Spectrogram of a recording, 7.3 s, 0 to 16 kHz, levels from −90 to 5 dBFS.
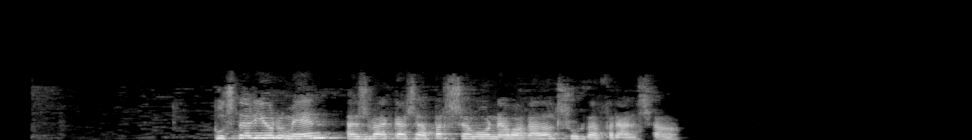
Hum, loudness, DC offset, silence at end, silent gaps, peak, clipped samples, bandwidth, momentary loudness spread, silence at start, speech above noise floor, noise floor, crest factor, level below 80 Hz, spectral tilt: none; -14 LUFS; under 0.1%; 2.2 s; none; -2 dBFS; under 0.1%; 7.4 kHz; 9 LU; 1.6 s; 60 dB; -73 dBFS; 14 dB; -62 dBFS; -6 dB/octave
